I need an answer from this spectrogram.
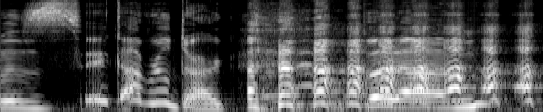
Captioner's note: Steph laughs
